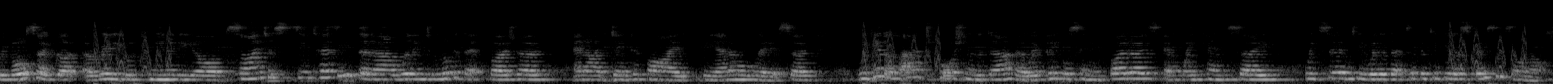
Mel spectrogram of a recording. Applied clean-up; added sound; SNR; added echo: neural separator model SepFormer DNS4.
